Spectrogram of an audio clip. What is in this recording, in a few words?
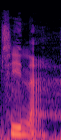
"sina", Wamesa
